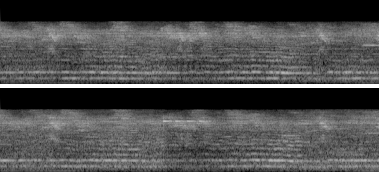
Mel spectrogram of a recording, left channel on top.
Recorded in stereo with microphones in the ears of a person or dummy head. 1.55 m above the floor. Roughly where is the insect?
Left.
